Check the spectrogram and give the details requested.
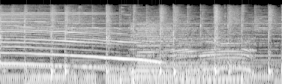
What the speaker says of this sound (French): La vache Lola, elle a une queue et fait un drôle de bruit. Elle fait meuh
